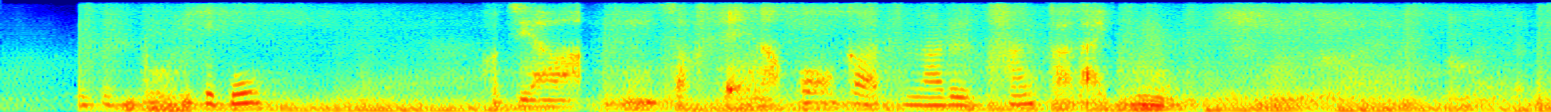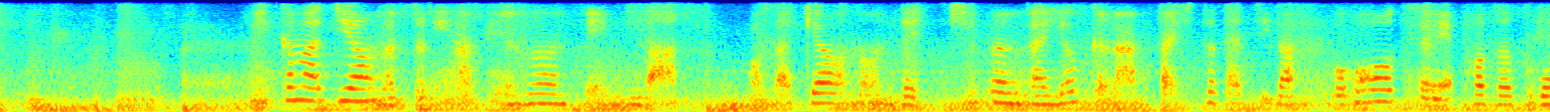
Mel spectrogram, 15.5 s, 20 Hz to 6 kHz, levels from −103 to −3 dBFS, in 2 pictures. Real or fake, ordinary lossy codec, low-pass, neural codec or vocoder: fake; AAC, 32 kbps; 5.4 kHz; codec, 24 kHz, 0.9 kbps, WavTokenizer, large speech release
